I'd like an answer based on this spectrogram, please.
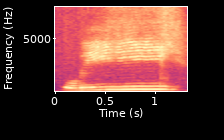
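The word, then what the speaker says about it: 이: Lee. Yes. Really and truly it's pronounced E, but whatever.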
